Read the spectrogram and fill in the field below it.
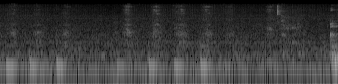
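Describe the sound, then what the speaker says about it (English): Pastel pencil scratching across paper while shading a squirrel picture's tree trunk, a quick run of short rhythmic strokes close up, fairly soft, with no talking over them. "we'll lighten the edge of the trunk up with a lighter pencil"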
